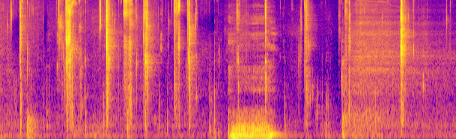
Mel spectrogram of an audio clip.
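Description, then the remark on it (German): Crunchy chewing and swallowing of food close to a microphone, with repeated sharp, irregular bites and crackles, interrupted midway by a short hummed vocal sound before the munching resumes. “Hört man das Schlucken?”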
